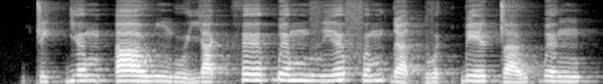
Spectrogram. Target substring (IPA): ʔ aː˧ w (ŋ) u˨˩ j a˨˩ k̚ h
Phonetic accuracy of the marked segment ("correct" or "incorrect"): correct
